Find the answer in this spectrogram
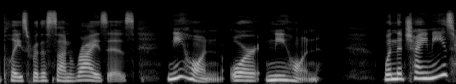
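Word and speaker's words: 日本: And so, we have a country whose very name means the place where the sun rises, Nihon or Nihon. When the Chinese heard this name, they pronounced it Zhuben, which literally means sun root or bottom.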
